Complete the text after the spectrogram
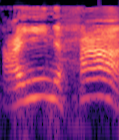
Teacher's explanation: তাহলে গলার মধ্যখান, এটা কিন্তু বুকের থেকে ওইভাবে আসতেছে না, যদিও বাতাস বুক থেকে ভিতর থেকে আসে, কিন্তু পড়ার সময় এটি একটু গলার মধ্যখানের দিকে চাপা পড়বে। অর্থাৎ গলার মধ্যখান থেকে বের করার চেষ্টা করবেন, অতিরিক্ত না। অতিরিক্ত কষ্ট করার কোনো মানে হয় না।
